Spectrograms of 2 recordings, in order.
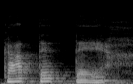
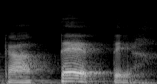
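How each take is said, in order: First: The stress is on the last syllable. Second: The stress is on the second-to-last syllable. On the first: The speaker calls it right. "Mais forte é o T, ela é oxítona" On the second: The speaker calls it wrong. "como se ela fosse é, paroxítona"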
